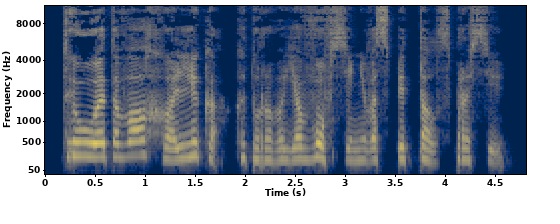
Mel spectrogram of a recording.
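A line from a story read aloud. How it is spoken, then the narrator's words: Growling. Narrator (Russian): прорычал Братмир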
